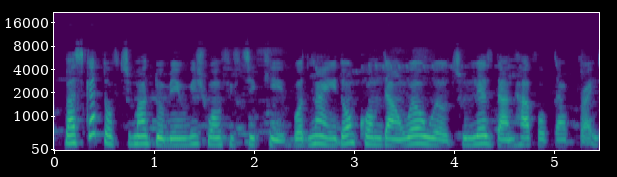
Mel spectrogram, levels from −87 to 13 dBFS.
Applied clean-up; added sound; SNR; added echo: none; none; none; none.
